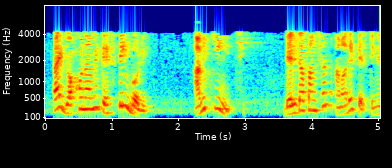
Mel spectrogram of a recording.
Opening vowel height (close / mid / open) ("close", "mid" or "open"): open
